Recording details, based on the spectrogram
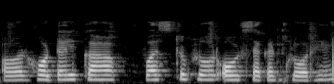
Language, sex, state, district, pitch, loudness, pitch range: Hindi, female, Chhattisgarh, Sukma, 215 Hz, -18 LUFS, 200-220 Hz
